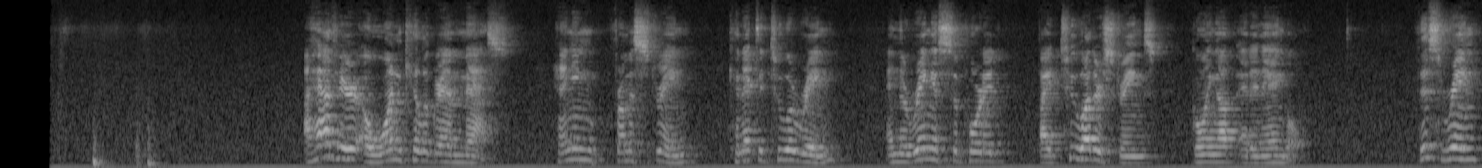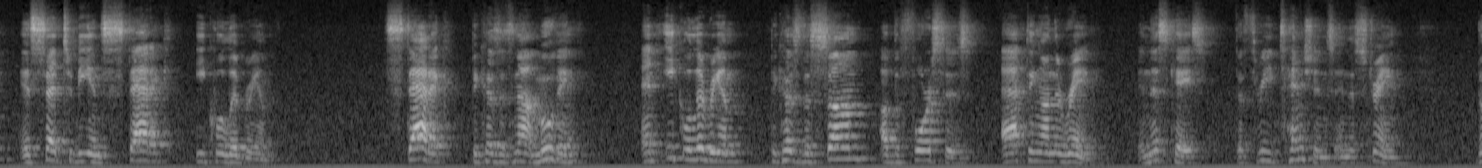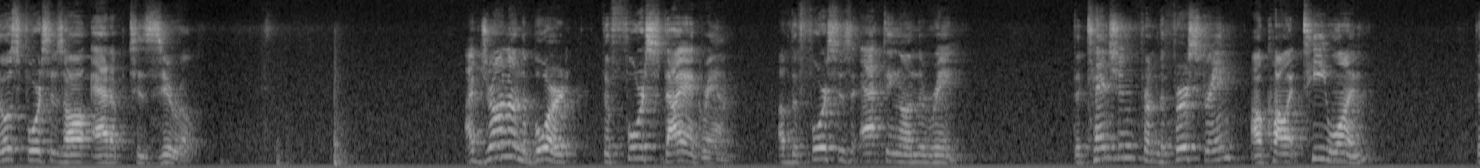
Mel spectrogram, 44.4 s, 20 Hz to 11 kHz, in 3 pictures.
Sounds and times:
Speech: 0:03.1 - 0:13.1, 0:14.2 - 0:17.6, 0:18.7 - 0:28.9, 0:29.6 - 0:31.7, 0:34.3 - 0:39.3, 0:40.4 - 0:43.4.

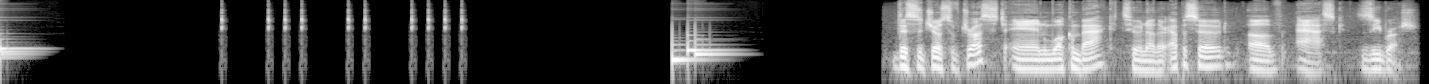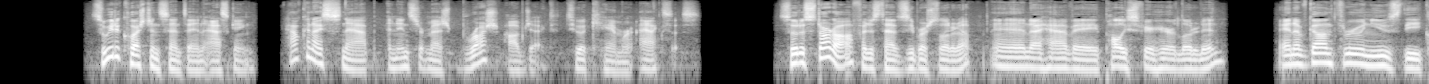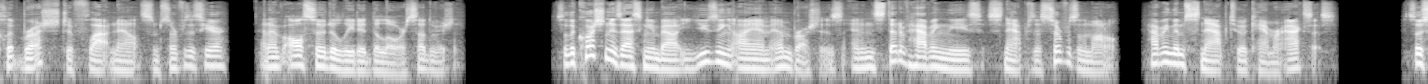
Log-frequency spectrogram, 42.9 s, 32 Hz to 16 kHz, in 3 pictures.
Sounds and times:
Speech: 0:08.9 - 0:14.2, 0:15.2 - 0:21.3, 0:22.1 - 0:33.2, 0:34.2 - 0:42.0, 0:42.6 - 0:42.8.

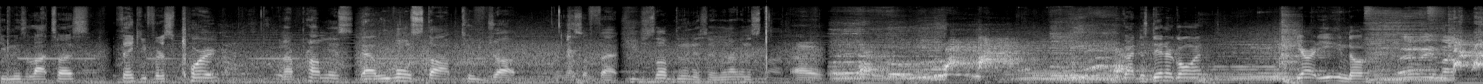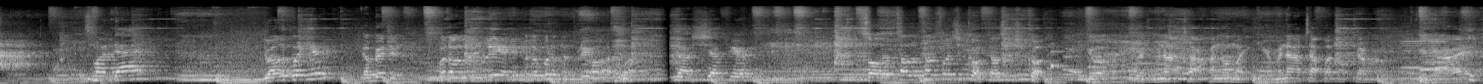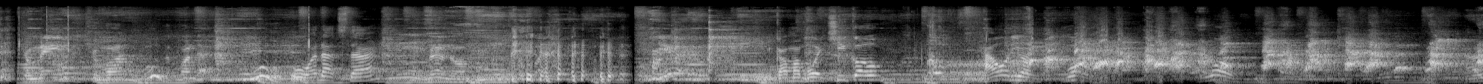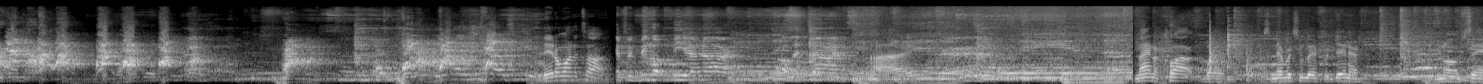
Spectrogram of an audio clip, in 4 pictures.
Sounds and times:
Music: 0:00.0 - 0:05.1, 0:05.8 - 0:59.3
Bark: 0:09.4 - 0:10.3, 0:14.5 - 0:15.2, 0:39.9 - 0:46.7, 0:47.3 - 0:49.7.

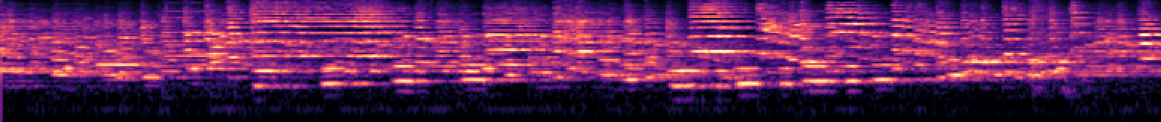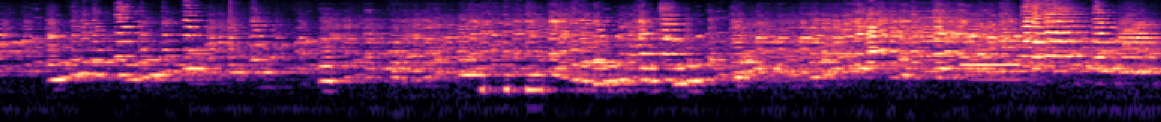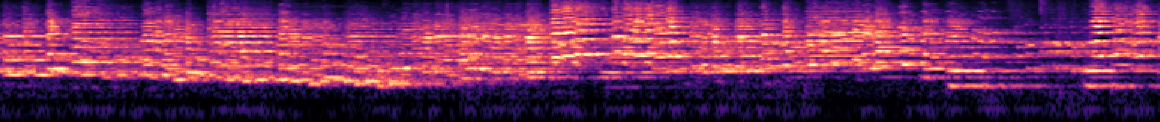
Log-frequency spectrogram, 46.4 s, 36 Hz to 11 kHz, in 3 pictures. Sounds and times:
Violin, fiddle: 0:00.0 - 0:46.4.

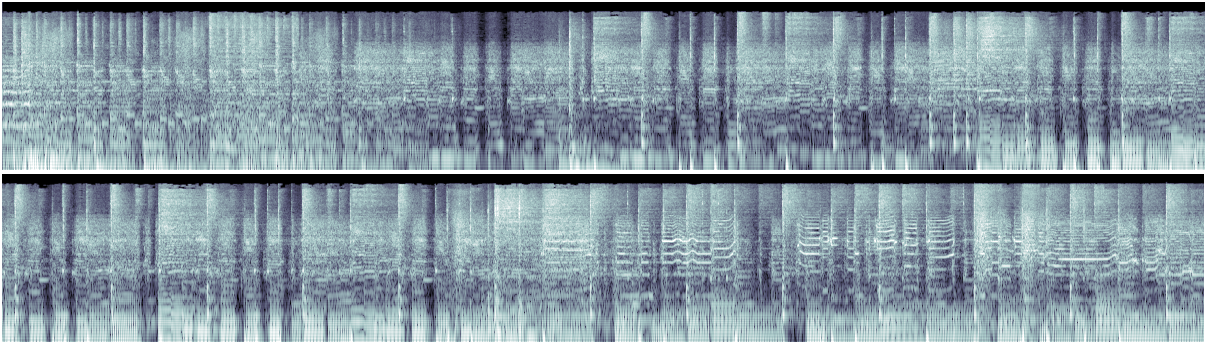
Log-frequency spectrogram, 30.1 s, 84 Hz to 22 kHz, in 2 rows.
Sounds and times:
Music: 0:00.0 - 0:30.0.

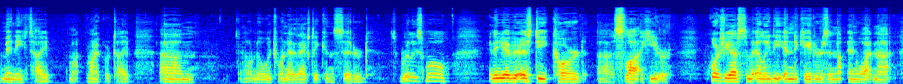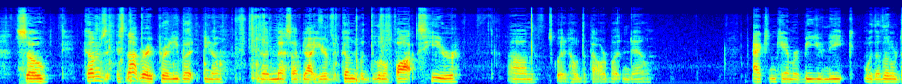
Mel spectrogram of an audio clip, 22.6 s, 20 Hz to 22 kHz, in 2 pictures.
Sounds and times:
Speech: 0:00.0 - 0:19.5, 0:20.7 - 0:22.5.

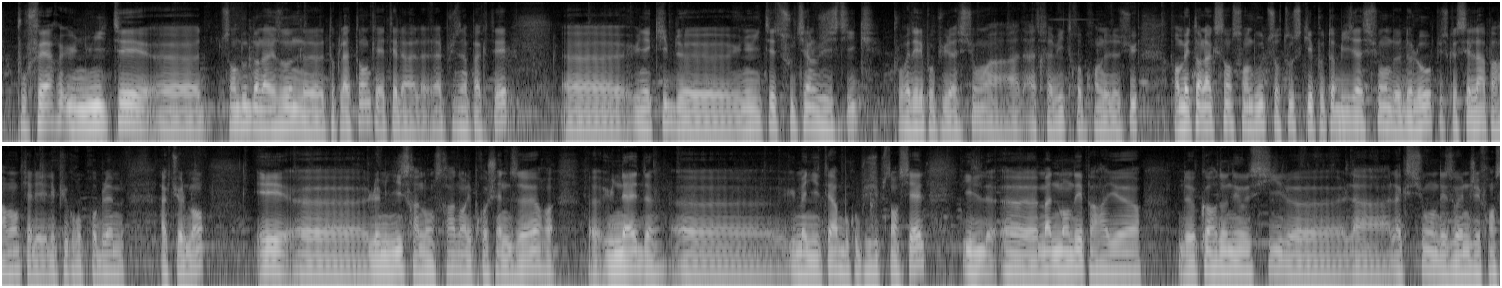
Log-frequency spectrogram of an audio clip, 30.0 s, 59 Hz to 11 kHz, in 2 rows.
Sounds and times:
Speech: 0:00.0 - 0:29.9.

